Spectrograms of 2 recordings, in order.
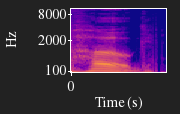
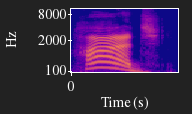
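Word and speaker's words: Hoge: ex Steeler named Mel Hodgej. Well, he pronounced it Merryill Hogue and the whole, you know, half the room, the football fans all went Hajj.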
